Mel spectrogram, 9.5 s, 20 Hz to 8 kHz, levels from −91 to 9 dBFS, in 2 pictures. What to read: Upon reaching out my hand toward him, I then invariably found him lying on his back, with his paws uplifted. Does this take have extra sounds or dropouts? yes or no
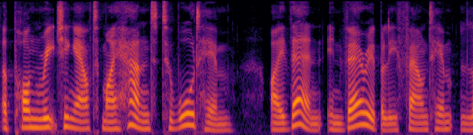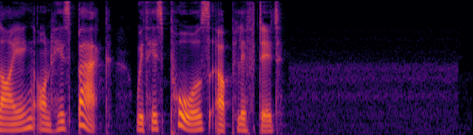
no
